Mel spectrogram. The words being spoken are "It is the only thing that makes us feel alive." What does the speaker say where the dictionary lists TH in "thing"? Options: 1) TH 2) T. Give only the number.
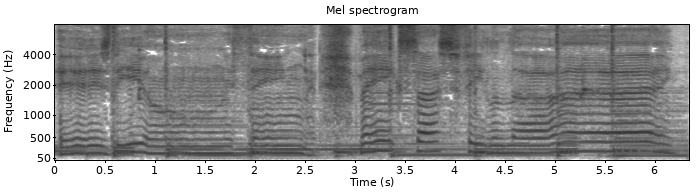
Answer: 1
